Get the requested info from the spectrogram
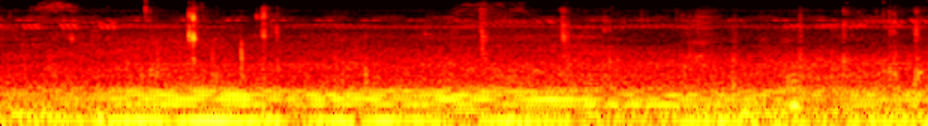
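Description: Close-miked eating sounds, chewing with a few short mouth clicks, over a steady low rumble, with crickets chirring steadily in the background.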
